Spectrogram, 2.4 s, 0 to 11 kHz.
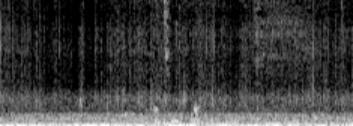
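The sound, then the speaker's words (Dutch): A car cruising at speed on the A16 highway from Rotterdam in the rain, with a steady, loud low rumble of road noise and a continuous wet hiss filling the cabin throughout. “Ik rij in de auto, het regent. Ik rij Rotterdam, de A16.”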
